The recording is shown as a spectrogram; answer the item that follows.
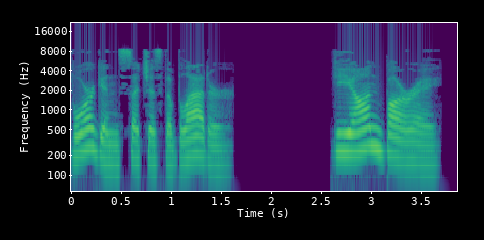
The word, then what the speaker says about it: Guillain-Barré: Guillain-Barré, pronounced Guillain-Barré, syndrome is an example of a demyelinating disease of the peripheral nervous system.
